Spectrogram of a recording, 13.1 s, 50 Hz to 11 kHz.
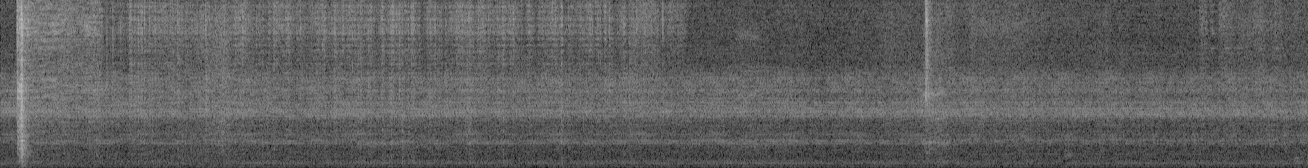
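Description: A single sharp click as a clip lead carrying 24 volts touches a nichrome-wire e-primer coil, followed by a steady low background hum with a faint tick about nine seconds in.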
